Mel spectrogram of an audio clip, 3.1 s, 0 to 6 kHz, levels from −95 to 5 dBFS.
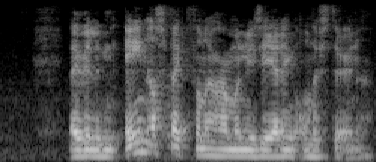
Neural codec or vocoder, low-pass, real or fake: none; 5.4 kHz; real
